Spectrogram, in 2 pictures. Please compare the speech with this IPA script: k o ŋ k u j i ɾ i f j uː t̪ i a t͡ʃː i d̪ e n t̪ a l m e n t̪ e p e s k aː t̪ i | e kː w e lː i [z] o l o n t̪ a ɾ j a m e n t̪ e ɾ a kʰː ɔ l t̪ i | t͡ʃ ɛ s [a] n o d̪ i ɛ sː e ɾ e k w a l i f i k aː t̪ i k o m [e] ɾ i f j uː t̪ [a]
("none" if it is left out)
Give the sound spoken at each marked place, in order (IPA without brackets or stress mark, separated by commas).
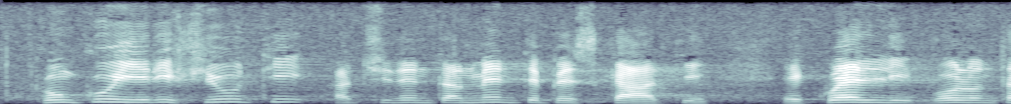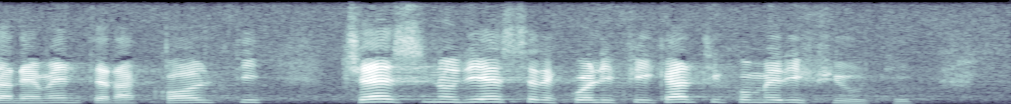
v, i, e, i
